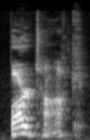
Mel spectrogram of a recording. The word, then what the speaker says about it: Bartok: of it uh yep bartok is the bat bardock is goku's yeah okay i was a letter off and i pronounced it a hard t that sounded like a d essentially i had to figure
